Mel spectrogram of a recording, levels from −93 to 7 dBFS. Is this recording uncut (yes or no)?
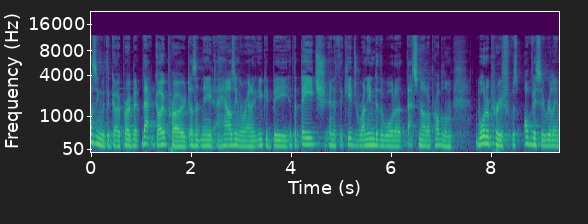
no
